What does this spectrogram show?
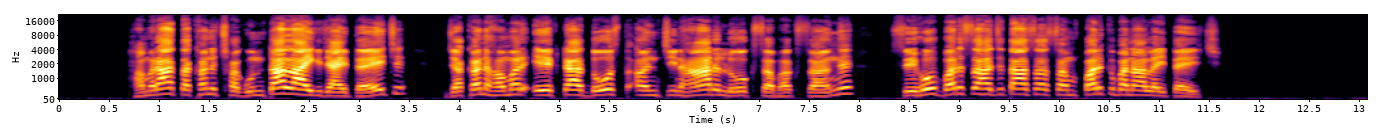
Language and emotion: Maithili, surprised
